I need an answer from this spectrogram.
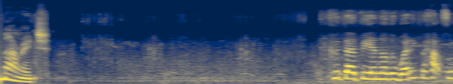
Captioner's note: camera shutters; birds chirping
